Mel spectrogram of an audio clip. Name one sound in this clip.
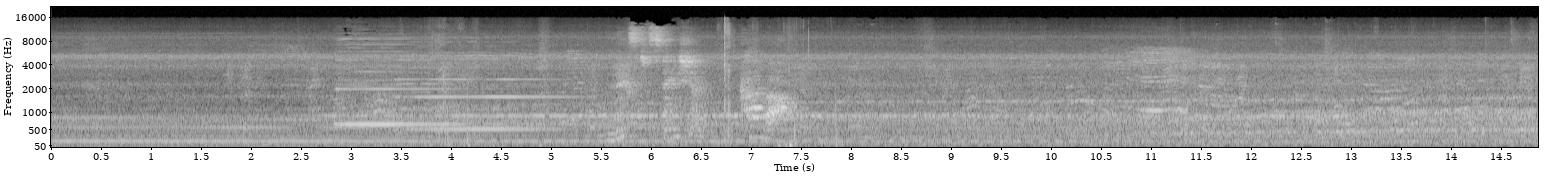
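A train hums steadily with its doors shut.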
